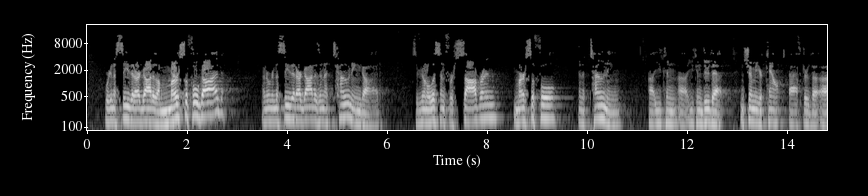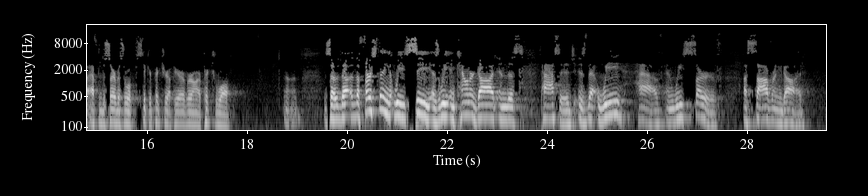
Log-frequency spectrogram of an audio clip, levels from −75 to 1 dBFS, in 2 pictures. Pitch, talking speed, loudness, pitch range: 135 Hz, 185 wpm, -19 LUFS, 115-160 Hz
